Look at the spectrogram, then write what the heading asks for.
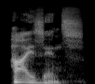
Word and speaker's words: Hisense: Highsense. Correct. Highsense is never I think pronounced like that.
